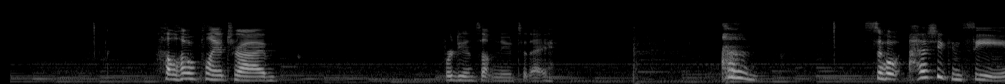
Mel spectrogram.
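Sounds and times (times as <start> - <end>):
soft background music: 0.1 - 10.0
woman clearing her throat: 7.2 - 7.6.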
